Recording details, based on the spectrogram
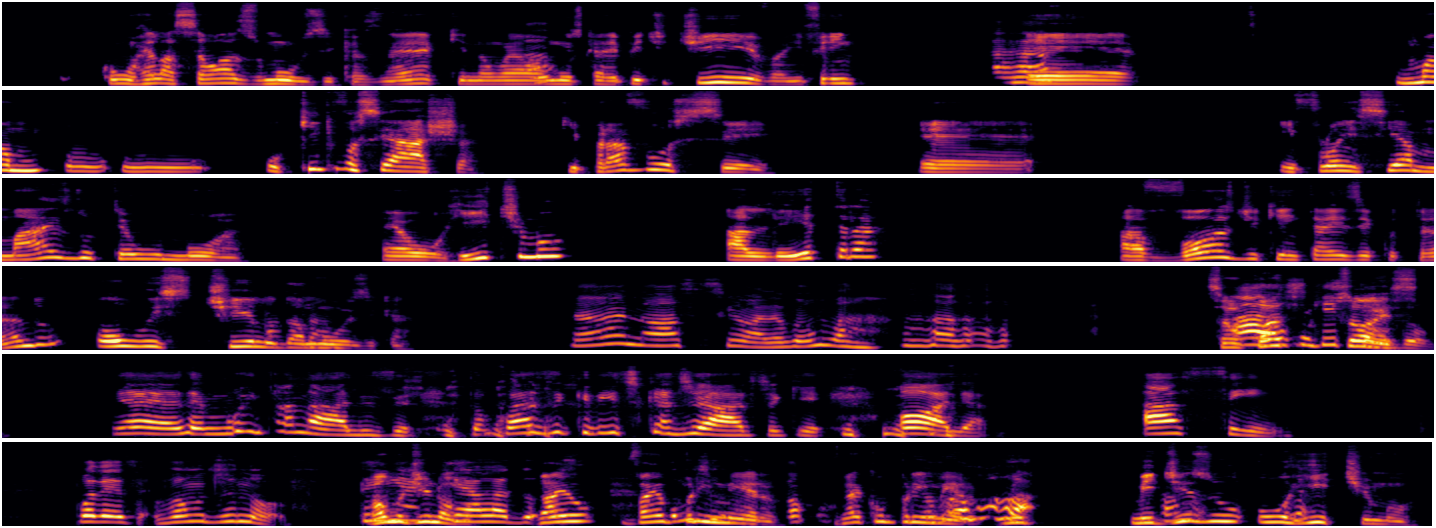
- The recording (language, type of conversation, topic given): Portuguese, podcast, Como a música influencia seu humor diário?
- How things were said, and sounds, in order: laugh; laugh; laugh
